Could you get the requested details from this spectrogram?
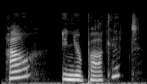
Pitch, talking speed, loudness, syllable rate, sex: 270 Hz, 120 wpm, -17 LUFS, 5.1 syllables/s, female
